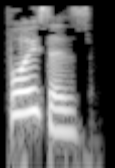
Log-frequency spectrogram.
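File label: "voices", British English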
